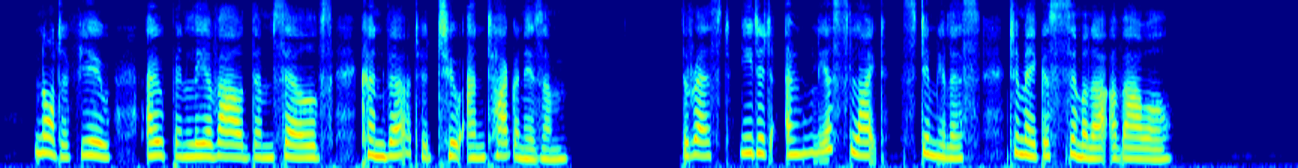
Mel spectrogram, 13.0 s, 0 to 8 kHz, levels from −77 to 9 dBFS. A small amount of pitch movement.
No: average, 3.5 semitones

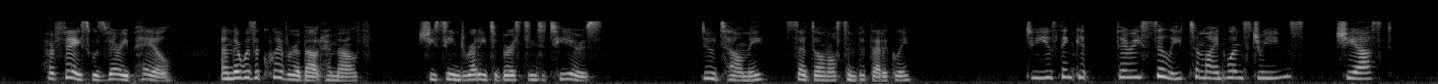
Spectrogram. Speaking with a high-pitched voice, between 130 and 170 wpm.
Yes: high, 235 Hz; average, 160 wpm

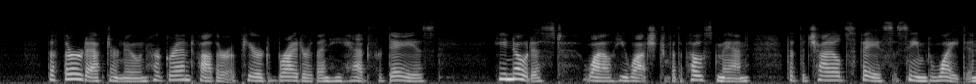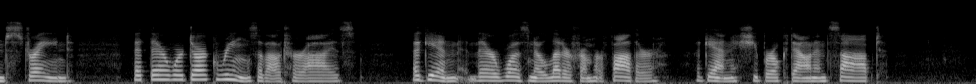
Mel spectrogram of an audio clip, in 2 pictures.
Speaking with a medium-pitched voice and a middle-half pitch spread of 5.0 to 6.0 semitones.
No: medium, 165 Hz; average, 3.7 semitones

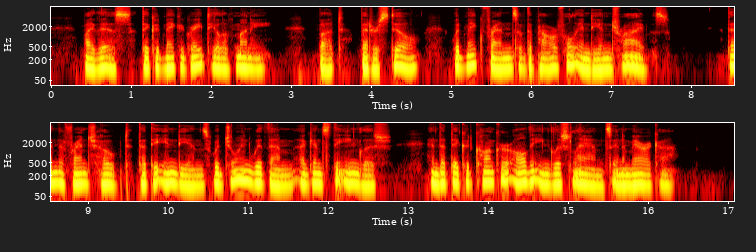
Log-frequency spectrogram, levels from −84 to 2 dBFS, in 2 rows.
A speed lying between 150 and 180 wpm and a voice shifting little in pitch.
Yes: average, 160 wpm; narrow, 2.3 semitones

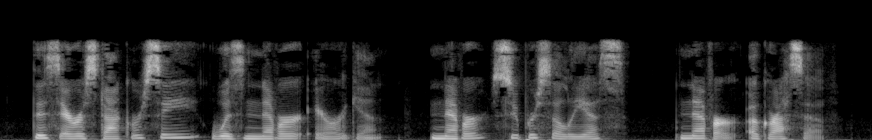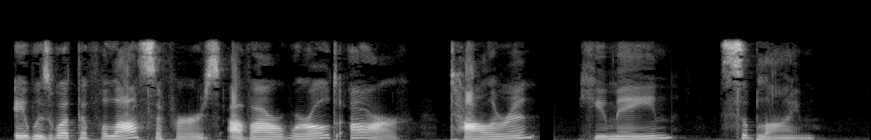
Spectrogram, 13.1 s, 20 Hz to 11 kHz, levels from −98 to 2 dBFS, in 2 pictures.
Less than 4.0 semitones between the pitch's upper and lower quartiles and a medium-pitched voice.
Yes: average, 3.4 semitones; medium, 180 Hz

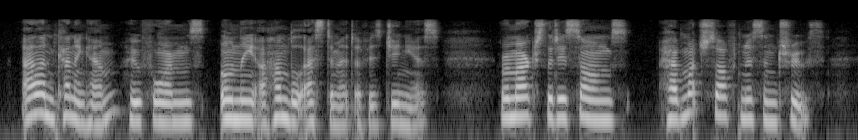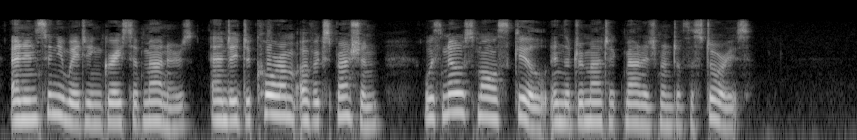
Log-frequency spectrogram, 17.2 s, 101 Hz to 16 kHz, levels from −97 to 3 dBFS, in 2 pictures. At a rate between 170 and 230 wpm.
No: average, 145 wpm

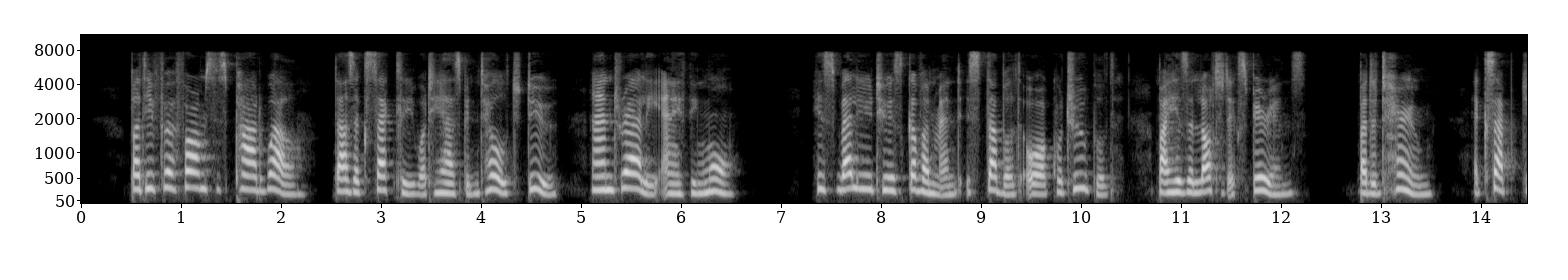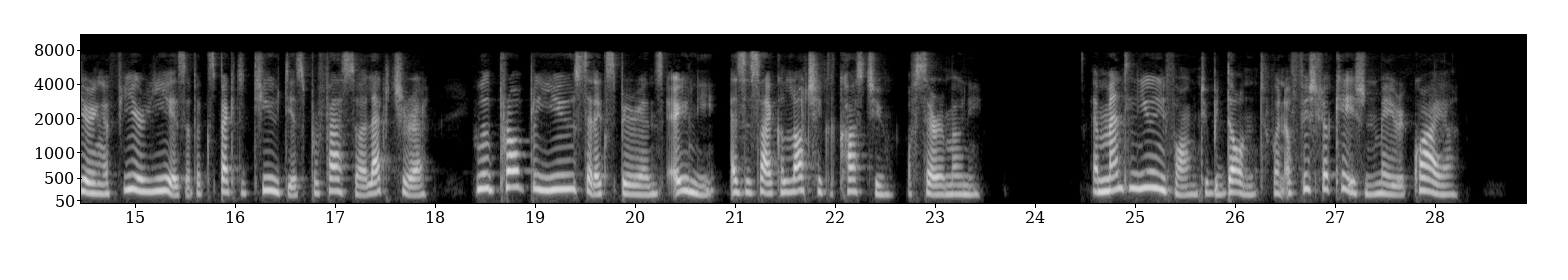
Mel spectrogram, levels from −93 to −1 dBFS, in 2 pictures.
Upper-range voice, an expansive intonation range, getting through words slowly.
No: high, 225 Hz; wide, 5.7 semitones; average, 145 wpm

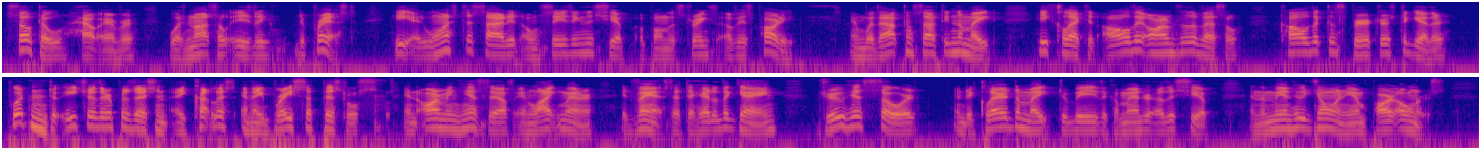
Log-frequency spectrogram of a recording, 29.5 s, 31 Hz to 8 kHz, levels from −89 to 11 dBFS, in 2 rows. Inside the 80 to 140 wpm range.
No: average, 175 wpm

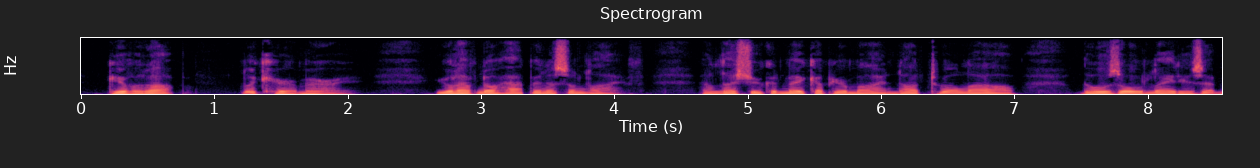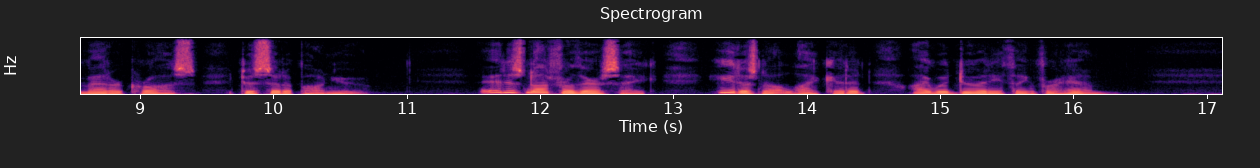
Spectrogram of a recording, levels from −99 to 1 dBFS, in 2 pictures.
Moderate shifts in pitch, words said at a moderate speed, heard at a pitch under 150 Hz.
Yes: average, 4.2 semitones; average, 175 wpm; medium, 140 Hz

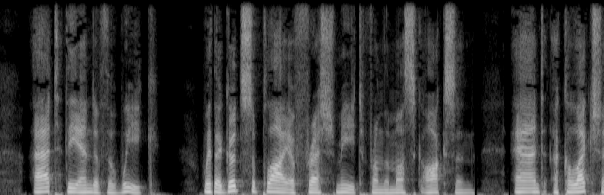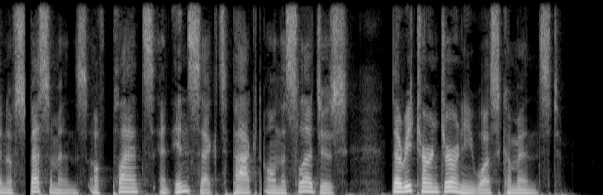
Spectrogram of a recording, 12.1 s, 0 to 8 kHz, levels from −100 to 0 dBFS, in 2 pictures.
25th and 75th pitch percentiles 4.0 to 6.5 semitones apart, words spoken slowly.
No: average, 5.3 semitones; average, 175 wpm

